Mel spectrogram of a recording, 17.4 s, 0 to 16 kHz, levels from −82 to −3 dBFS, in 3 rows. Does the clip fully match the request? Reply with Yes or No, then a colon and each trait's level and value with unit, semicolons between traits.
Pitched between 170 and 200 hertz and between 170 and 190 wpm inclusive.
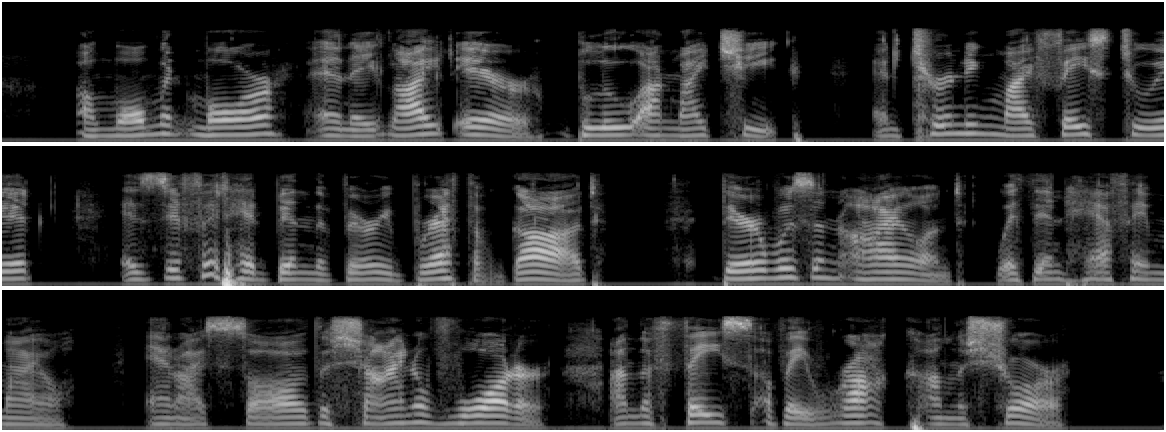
Yes: medium, 185 Hz; average, 175 wpm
